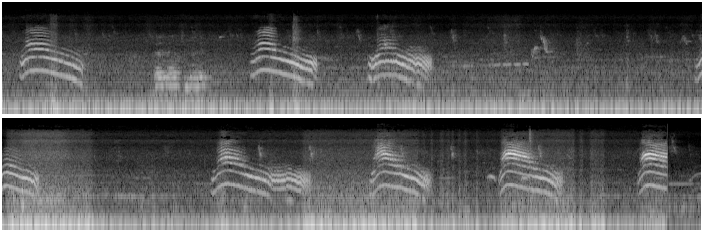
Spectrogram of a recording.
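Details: A kitten that lost its mother follows a person weeding a field in the morning. It meows repeatedly, roughly every two seconds, in short arched cries. A brief human voice and rustling break in midway.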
